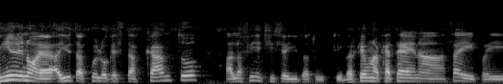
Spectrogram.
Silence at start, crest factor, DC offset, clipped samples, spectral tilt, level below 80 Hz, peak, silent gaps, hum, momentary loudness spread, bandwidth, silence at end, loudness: 0 s; 14 dB; under 0.1%; under 0.1%; -6 dB/octave; -68 dBFS; -10 dBFS; none; none; 12 LU; 8 kHz; 0 s; -26 LUFS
